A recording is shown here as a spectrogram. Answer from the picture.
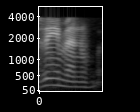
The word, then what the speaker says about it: Szeman: I had to get married to fix mine, so I was a Zeman, S-Z-E-M-A-N, and nobody get that right, so I got married and married a Holstrand, which is a lot easier to spell.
